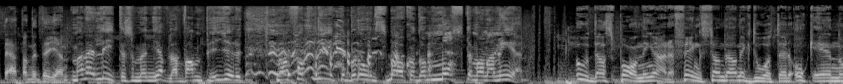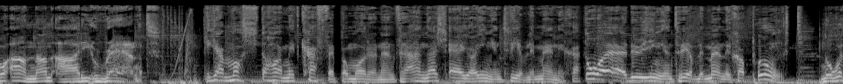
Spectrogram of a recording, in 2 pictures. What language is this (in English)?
Swedish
